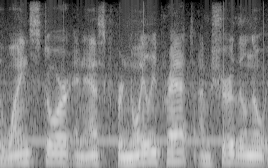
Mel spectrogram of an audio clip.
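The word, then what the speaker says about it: Noilly Prat: go to the wine store and ask for noily Pratt I'm sure they'll know what you're talking about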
